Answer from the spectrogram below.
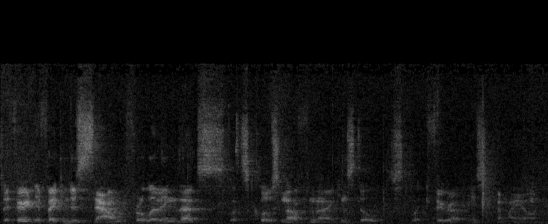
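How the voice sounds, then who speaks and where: A man giving a casual conference talk, halting and hesitant with frequent restarts. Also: fairly low pitch, lively intonation. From Norway. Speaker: conference speaker, game composer. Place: large conference hall. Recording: echoey hall, distant mic, room noise.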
